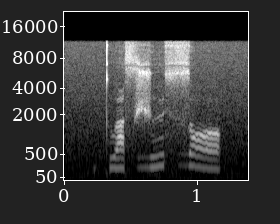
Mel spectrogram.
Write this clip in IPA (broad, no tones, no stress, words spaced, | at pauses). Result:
tʷɑs ʒʉszɔ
